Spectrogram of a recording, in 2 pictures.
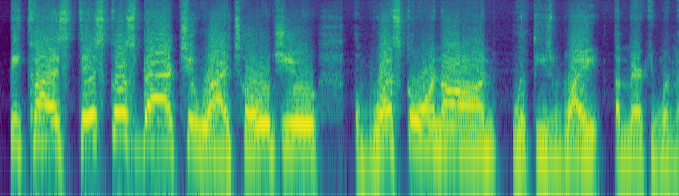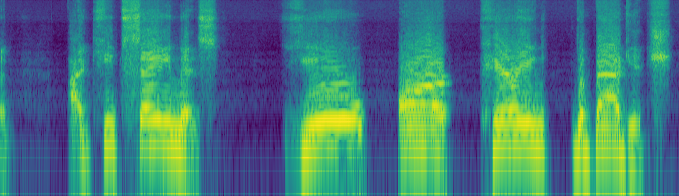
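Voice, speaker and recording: A man's voice: fairly high pitch, big pitch swings, takes it slowly, a bit bright, no echo, low-quality recording. A man in his thirties giving ranting commentary, firing off repeated rhetorical questions. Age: 30s. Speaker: commentator reacting to clips.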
